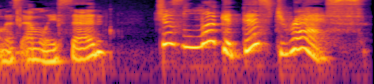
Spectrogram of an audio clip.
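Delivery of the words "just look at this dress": high, slow gushing over a dress. Acted. Miss Emily shows off the dress.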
